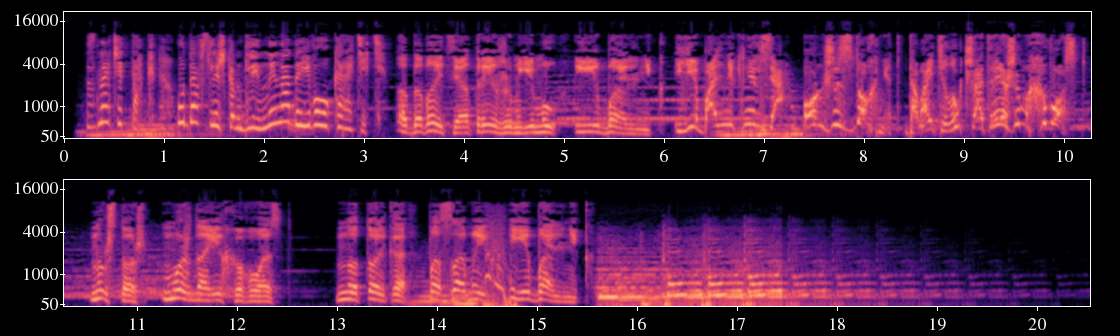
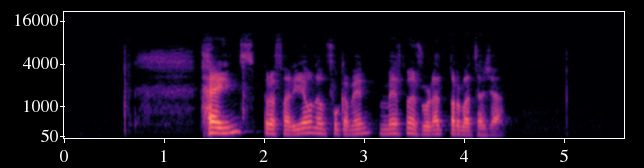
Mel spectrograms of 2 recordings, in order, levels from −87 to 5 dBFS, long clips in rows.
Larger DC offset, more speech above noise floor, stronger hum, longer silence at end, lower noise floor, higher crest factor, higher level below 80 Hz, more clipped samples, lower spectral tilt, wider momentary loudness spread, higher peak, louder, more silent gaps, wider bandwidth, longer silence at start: neither; second, 44 dB vs 55 dB; neither; first, 1.5 s vs 1.25 s; second, -58 dBFS vs -81 dBFS; second, 14 dB vs 26 dB; first, -34 dBFS vs -80 dBFS; neither; second, -3.5 dB/octave vs -6 dB/octave; second, 7 LU vs 21 LU; about the same, 0 dBFS vs -2 dBFS; first, -14 LUFS vs -26 LUFS; neither; first, 15.5 kHz vs 9.8 kHz; second, 0.15 s vs 0.95 s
